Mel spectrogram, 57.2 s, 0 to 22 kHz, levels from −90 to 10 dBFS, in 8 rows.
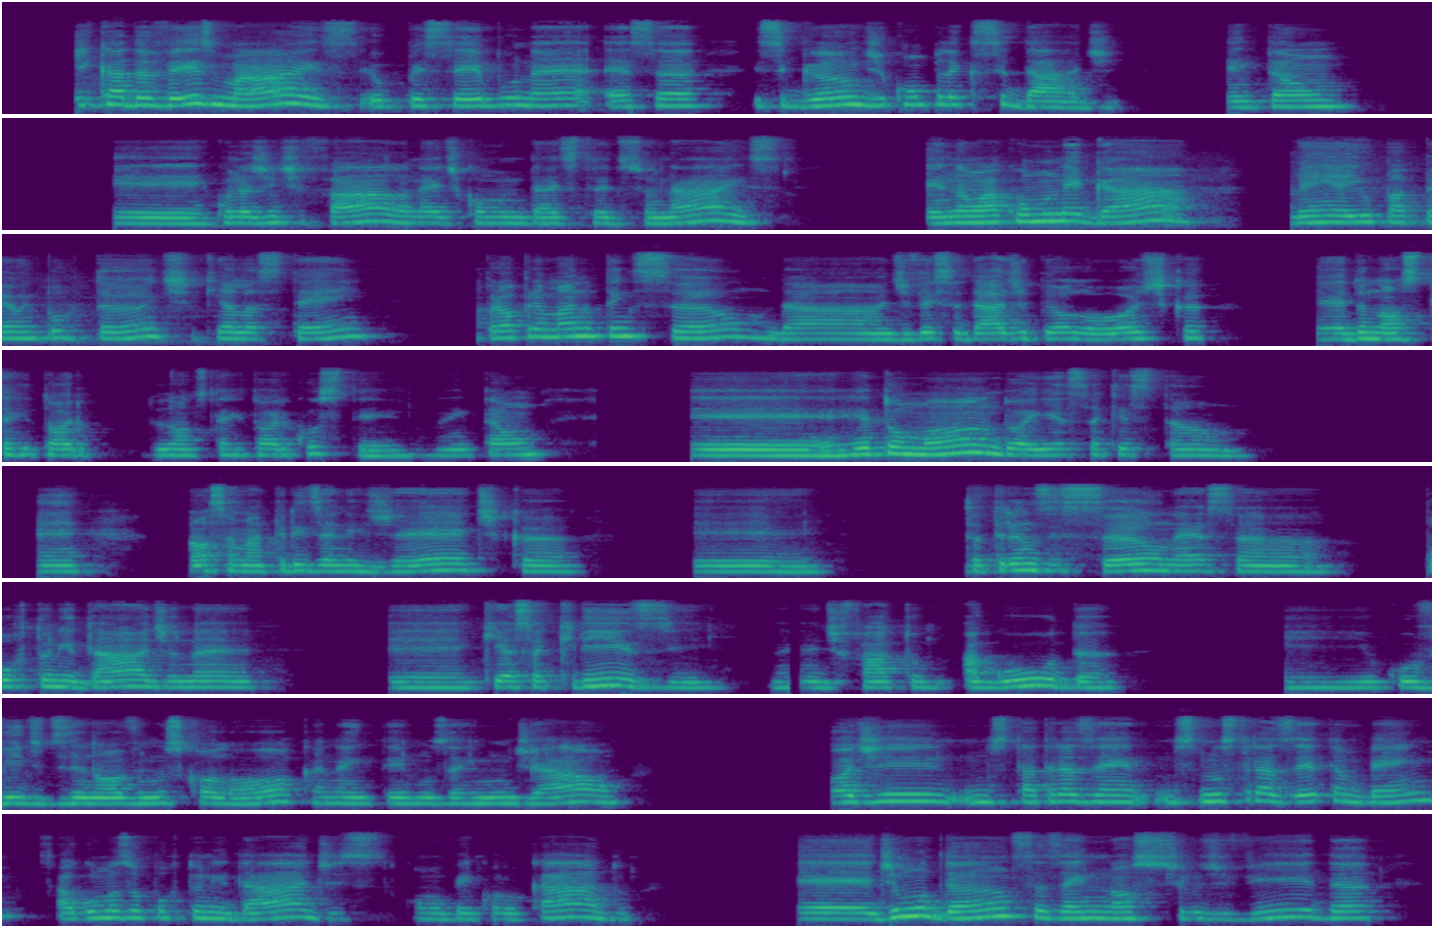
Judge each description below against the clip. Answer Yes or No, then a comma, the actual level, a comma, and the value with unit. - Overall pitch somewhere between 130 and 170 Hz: No, medium, 185 Hz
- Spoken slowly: Yes, slow, 110 wpm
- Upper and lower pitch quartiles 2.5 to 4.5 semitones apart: Yes, average, 3.4 semitones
